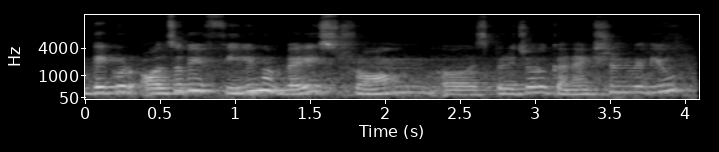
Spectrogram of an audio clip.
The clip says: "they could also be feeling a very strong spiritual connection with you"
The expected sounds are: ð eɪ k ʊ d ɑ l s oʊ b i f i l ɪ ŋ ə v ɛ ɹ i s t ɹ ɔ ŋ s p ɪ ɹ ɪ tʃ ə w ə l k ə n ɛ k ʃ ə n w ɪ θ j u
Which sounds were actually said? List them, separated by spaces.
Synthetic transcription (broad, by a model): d eɪ k ʊ d ɑ l s oʊ b i f i l ɪ ŋ ə v ɛ ɹ i s t ɹ ɔ ŋ s p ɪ ɹ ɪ tʃ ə ə l k ə n ɛ k ʃ ə n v ɪ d j u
